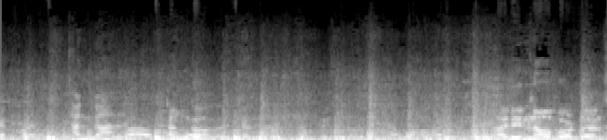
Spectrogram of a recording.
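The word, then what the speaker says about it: Tangalle: Tangal.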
